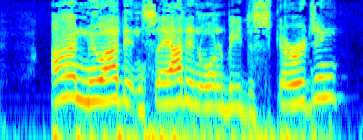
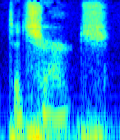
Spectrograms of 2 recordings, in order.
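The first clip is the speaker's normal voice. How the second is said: whisper; 5 semitones lower, 8 dB quieter than usual. Real, not acted. Thanking Ricky, soft ending.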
